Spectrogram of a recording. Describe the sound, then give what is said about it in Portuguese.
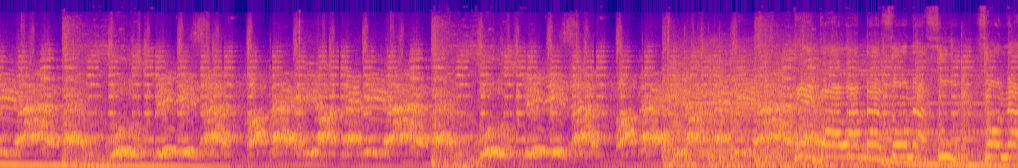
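A party crowd at a baile funk party screams and cheers loudly and continuously over thumping funk bass, the dense shouting filling the whole stretch, with a falling synth sweep near the end. “Eu quero ouvir o grito das galheiras.”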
